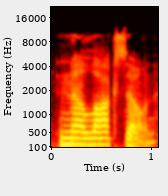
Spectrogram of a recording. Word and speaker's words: naloxone: For the record, it's Naloxone. Nuh, like, is Naloxone addictive? Nuh. Lox, like Naloxone keeps humans safe, like locks keep bikes safe, and own, like Naloxone can save lives in our very own communities.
